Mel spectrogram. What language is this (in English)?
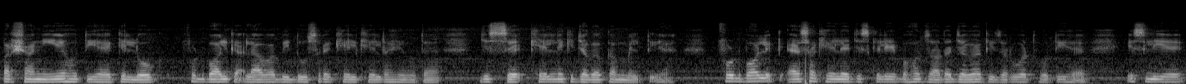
Urdu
